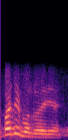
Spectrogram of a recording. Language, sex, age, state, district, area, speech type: Maithili, female, 60+, Bihar, Sitamarhi, rural, conversation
